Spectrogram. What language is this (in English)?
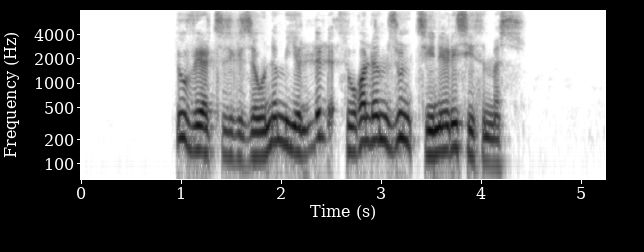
Kabyle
